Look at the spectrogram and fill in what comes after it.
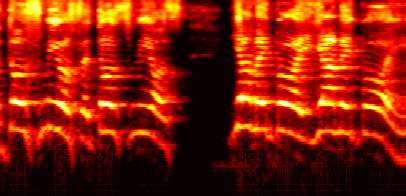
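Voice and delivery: very high shrieking scream in terror. Retelling what a worker said when frightened: imitating someone screaming in terror. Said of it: "he's screaming in terror".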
